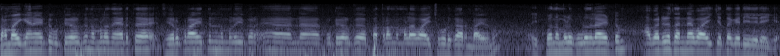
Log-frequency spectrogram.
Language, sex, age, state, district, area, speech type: Malayalam, male, 60+, Kerala, Kottayam, rural, spontaneous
